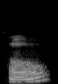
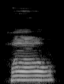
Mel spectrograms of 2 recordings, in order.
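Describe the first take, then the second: First: The pitch rises from middle to high. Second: The pitch stays high and level.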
